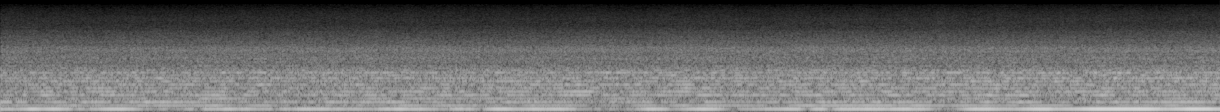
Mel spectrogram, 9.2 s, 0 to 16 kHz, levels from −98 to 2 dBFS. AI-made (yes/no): no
